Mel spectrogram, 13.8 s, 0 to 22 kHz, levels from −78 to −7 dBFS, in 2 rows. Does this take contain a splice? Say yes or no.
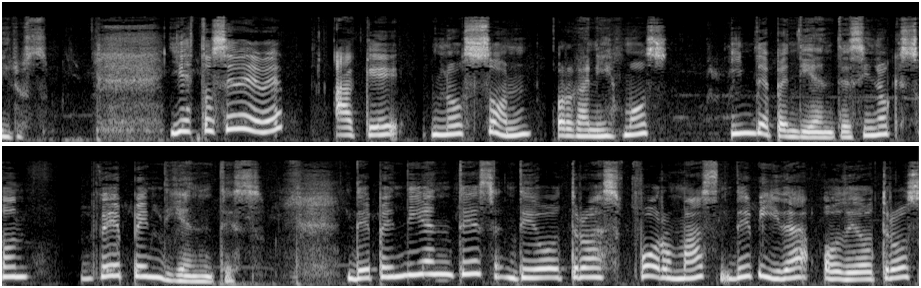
no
